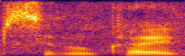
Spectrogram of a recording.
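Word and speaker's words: Cibulková: like it as over so um cibil COV says I like cibil COV which is more kind of I think a western edge on it I think we would always say like Shar POA um and but then others you know would call her Cula because that's maybe you know more like the Slovakian but she says no I'm civil K I mean it's just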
